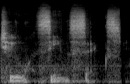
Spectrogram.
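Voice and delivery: breathy whispered aside. Real, not acted. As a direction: trail off into a whisper. Closing scene announcement, dropped.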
